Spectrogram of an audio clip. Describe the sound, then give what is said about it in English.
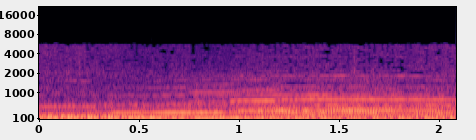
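A car engine rumbles steadily and loudly as the car pulls up and stops at a bridge, a low droning hum with a constant pitch, with no voices over it. “Stop here”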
